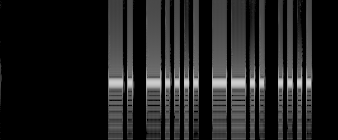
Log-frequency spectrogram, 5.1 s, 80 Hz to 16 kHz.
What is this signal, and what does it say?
Morse code, heard as a keyed tone, about 20 wpm, 700 Hz. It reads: N6ZH
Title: Speed Racing - USA 1x2 Call Signs 17wpm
